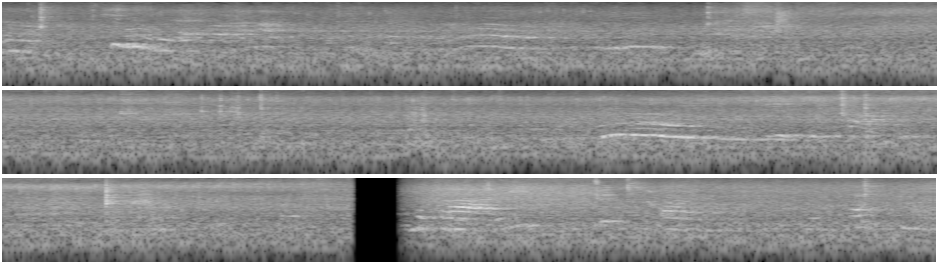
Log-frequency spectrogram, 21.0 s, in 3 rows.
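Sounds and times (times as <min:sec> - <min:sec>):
chicken sizzling in a pan: 0:00.0 - 0:21.0
spatula scraping a pan: 0:14.8 - 0:15.3.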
